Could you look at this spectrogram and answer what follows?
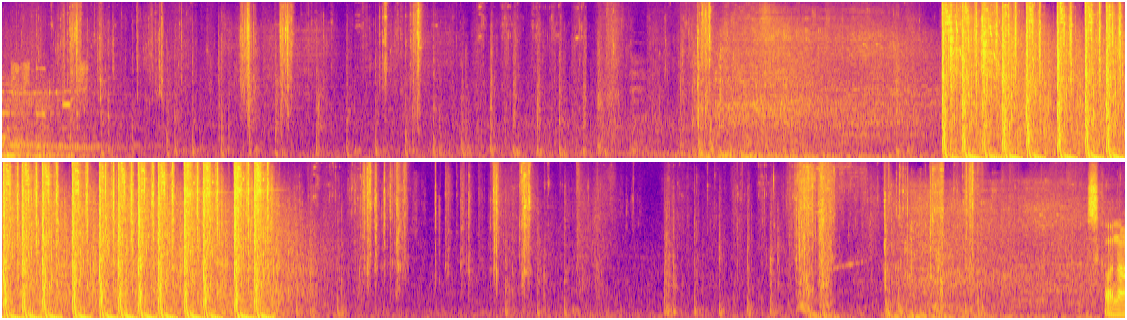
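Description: Rapid gunfire from the Mammoth pistol in Fortnite crackles in dense bursts, loudest in a sustained volley midway, with talk running over the game sounds.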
